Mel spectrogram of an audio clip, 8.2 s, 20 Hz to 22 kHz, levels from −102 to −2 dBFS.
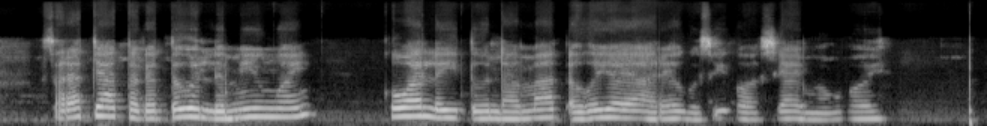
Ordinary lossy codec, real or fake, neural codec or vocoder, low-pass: none; fake; codec, 44.1 kHz, 7.8 kbps, DAC; none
